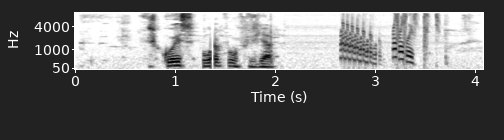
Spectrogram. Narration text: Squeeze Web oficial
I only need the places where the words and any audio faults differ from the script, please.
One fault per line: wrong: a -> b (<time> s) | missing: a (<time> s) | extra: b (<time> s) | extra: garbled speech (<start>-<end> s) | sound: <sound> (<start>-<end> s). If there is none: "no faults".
sound: dropout (1.3-1.4 s)
sound: chirp (2.6-3.7 s)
